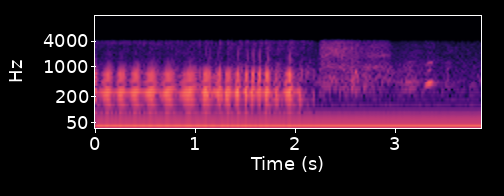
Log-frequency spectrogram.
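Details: One long, rumbling, buzzy, human-like snore from a sleeping 1-year-old bulldog lying on the owner, fading into quiet breathing; snoring.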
